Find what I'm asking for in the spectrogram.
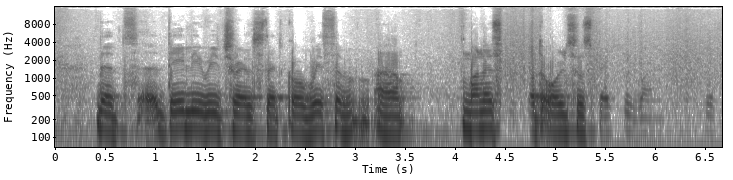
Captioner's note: audio static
